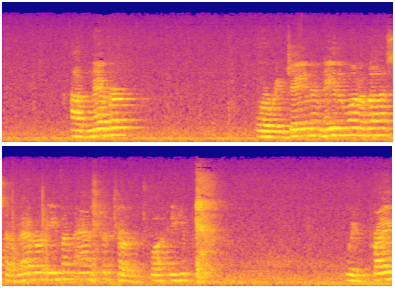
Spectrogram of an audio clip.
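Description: A middle-aged man speaks slowly and earnestly in a room with a slight echo, with long pauses.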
